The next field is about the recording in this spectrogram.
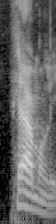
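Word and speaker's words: family: আমার পরিবার কি এখানে একটা ছোট্ট কথা আছে ফ্যামিলি উচ্চারণটা কি ফ্যামিলি এইযে আই এর উচ্চারণটা কিন্তু ছোট্ট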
